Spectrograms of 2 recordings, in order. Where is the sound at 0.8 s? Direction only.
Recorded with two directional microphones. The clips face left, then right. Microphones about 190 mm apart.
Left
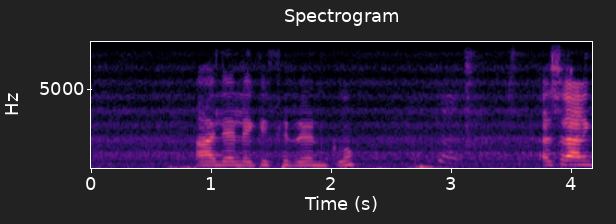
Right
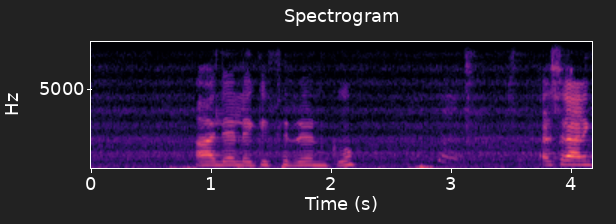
35° right (ahead or behind).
